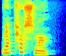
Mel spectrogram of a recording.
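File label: "rapprochement", British English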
